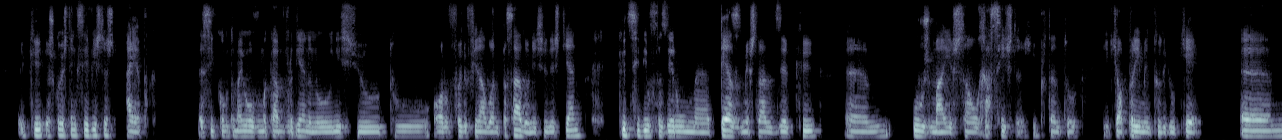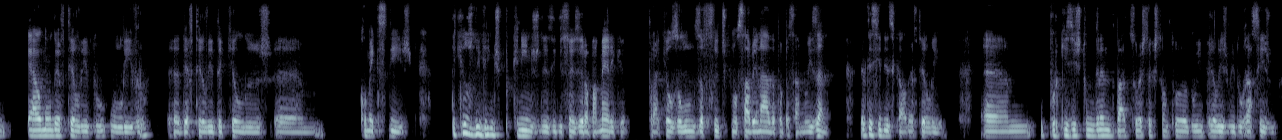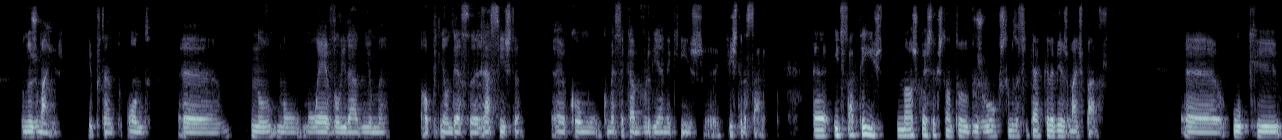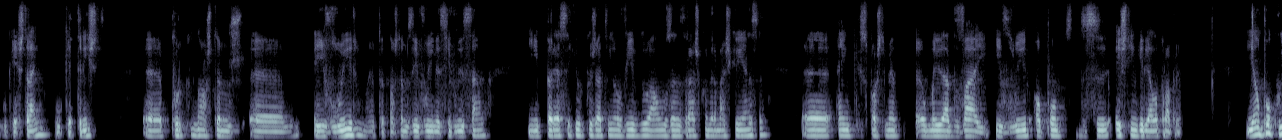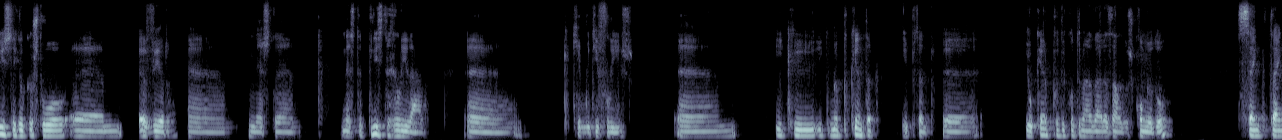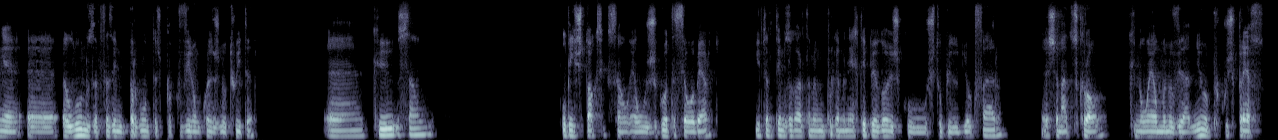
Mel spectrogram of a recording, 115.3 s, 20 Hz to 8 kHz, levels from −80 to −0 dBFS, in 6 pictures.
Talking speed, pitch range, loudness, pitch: 155 wpm, 105-120 Hz, -26 LUFS, 110 Hz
